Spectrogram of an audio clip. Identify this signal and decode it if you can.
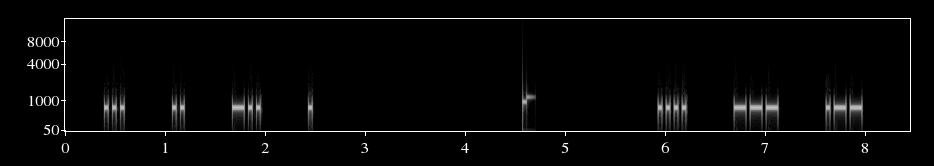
Morse code, heard as a keyed tone, about 30 wpm, spaced as for 14 wpm, 700 Hz. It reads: SIDE HOW
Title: 4x Character Spacing - Top 100 Words - 30wpm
